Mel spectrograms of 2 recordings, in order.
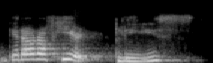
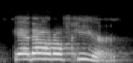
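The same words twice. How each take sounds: First: Still rude, with please. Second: Loud, sharp and rude; angry shout. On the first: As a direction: command it, then tack on please. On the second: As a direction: bark it out furiously. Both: Shown as a demonstration. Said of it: "põe um please depois".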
